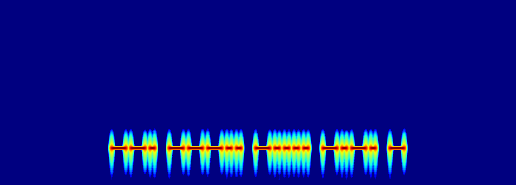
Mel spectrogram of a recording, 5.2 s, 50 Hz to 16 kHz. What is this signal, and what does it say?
Morse code, heard as a keyed tone, about 25 wpm, 700 Hz. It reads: G86CT
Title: Code Groups - 5 Letter:Numbers - 25wpm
